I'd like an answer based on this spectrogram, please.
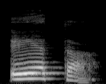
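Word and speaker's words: это: in a minute so in Russian you say Etta oh okay Etta Etta I don't know dude I hate doing the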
